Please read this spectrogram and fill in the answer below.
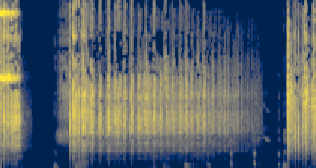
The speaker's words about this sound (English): Extra coins today. We threw in a couple of extra.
